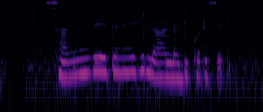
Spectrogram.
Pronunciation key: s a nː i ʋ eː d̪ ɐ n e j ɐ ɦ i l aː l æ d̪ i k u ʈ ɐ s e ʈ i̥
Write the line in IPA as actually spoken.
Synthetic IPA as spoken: s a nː i ʋ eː d̪ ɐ n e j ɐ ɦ i l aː l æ d̪ i k o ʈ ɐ s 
